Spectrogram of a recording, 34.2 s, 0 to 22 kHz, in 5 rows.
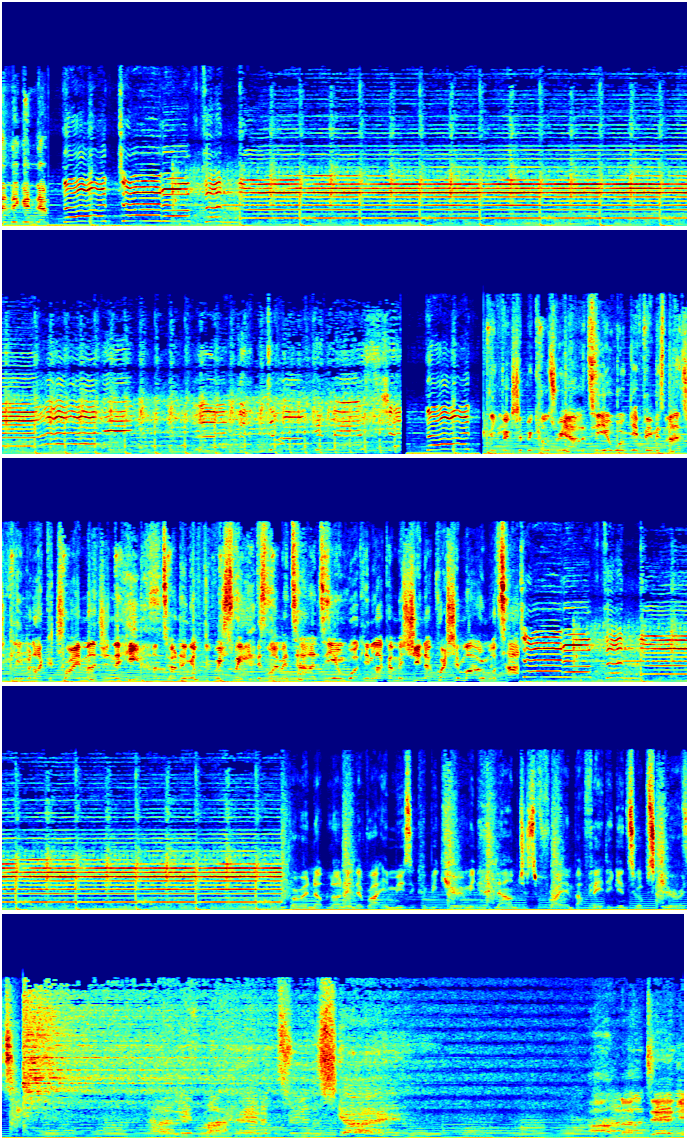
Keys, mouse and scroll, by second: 0.0-0.4 drag, 0.4 space, 11.7 space, 23.3 space, 23.8 scroll down 1, 24.0-25.0 middle drag, 25.0-28.3 scroll up 2, 28.3-29.8 scroll up 1, 29.8 click, 31.4 KP_7.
